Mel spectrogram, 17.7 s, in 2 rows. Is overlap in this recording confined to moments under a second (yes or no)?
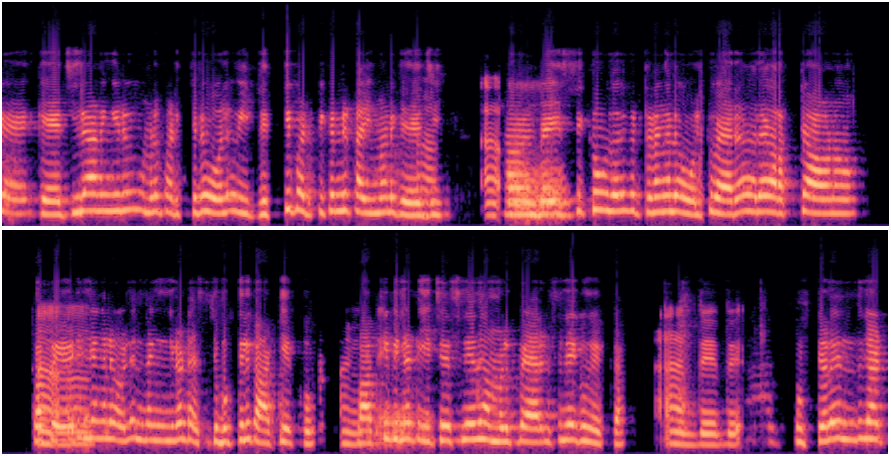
yes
